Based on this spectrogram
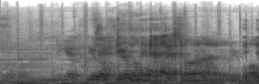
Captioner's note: laughs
